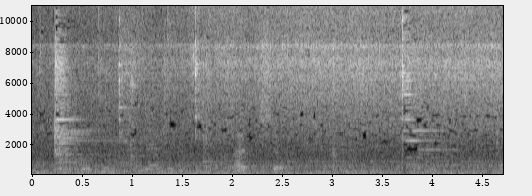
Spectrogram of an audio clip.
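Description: Cauliflower florets sizzling as they fry in a metal kadai, stirred with a metal spatula that scrapes and clinks against the pan. A sharp metal clink sounds just after the start.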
